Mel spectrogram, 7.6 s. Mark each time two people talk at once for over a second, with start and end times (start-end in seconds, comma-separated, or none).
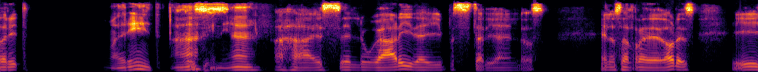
none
